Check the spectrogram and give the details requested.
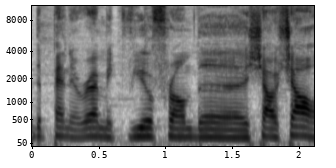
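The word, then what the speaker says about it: Llao Llao: panoramic view from the Xiao Xiao hotel which is spelled llau which is two house but they call it shout Chow its most incredible hotel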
